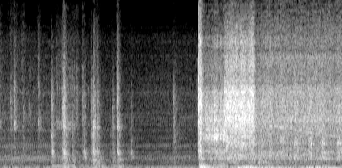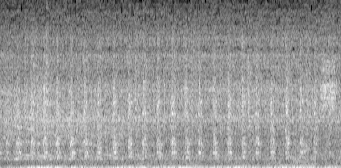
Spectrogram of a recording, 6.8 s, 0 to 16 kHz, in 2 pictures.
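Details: 1972 Jeep CJ5 that was overheating, after water pump replacement and radiator cleaning: brief start-up burst, then steady, even low rumble with no knocks or misses; earlier knocking was the alternator hitting the frame.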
